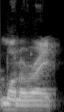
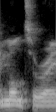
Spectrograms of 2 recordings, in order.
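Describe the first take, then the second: First: It is said the American way. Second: It is said the British way.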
